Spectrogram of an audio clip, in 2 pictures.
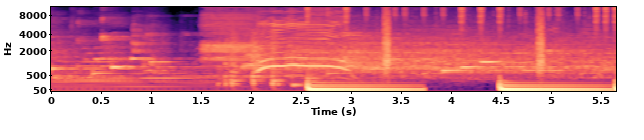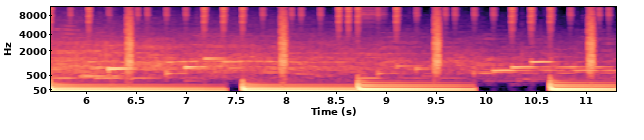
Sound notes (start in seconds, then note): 1.1 buzzer sounding; 1.9 cheering; 4.2 trap music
